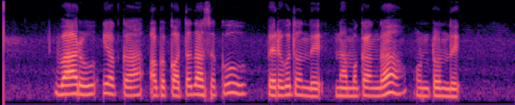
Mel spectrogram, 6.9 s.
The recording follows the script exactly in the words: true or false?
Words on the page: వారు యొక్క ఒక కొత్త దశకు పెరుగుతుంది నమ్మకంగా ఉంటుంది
true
